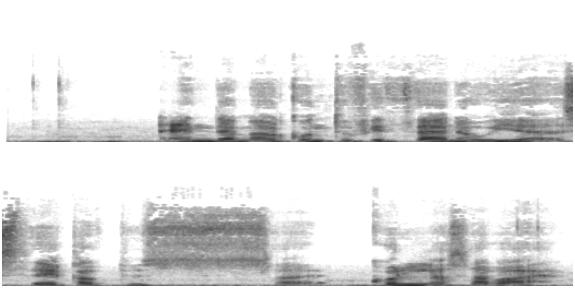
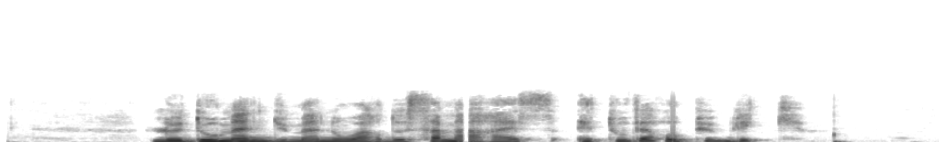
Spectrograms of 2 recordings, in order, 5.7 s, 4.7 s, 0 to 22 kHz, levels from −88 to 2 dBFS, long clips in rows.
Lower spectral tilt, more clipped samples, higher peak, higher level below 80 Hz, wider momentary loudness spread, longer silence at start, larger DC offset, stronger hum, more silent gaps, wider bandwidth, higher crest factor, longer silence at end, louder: second, -4.5 dB/octave vs -7 dB/octave; neither; about the same, -6 dBFS vs -8 dBFS; first, -56 dBFS vs -62 dBFS; about the same, 14 LU vs 14 LU; second, 0.1 s vs 0.75 s; neither; neither; neither; first, 13 kHz vs 7.8 kHz; about the same, 20 dB vs 18 dB; second, 0.1 s vs 0.5 s; about the same, -24 LUFS vs -24 LUFS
